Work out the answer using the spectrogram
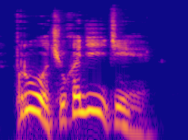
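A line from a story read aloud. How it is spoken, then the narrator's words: Pleading shout. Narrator (Russian): Мэнни кричал просительным голосом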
